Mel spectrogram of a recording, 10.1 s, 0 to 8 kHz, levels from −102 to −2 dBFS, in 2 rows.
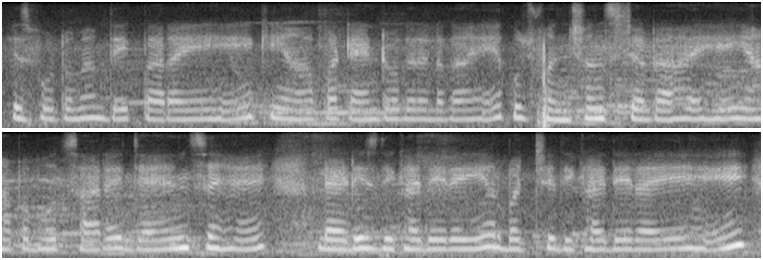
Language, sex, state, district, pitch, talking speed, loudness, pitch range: Hindi, female, Goa, North and South Goa, 230 Hz, 215 wpm, -21 LUFS, 220-240 Hz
